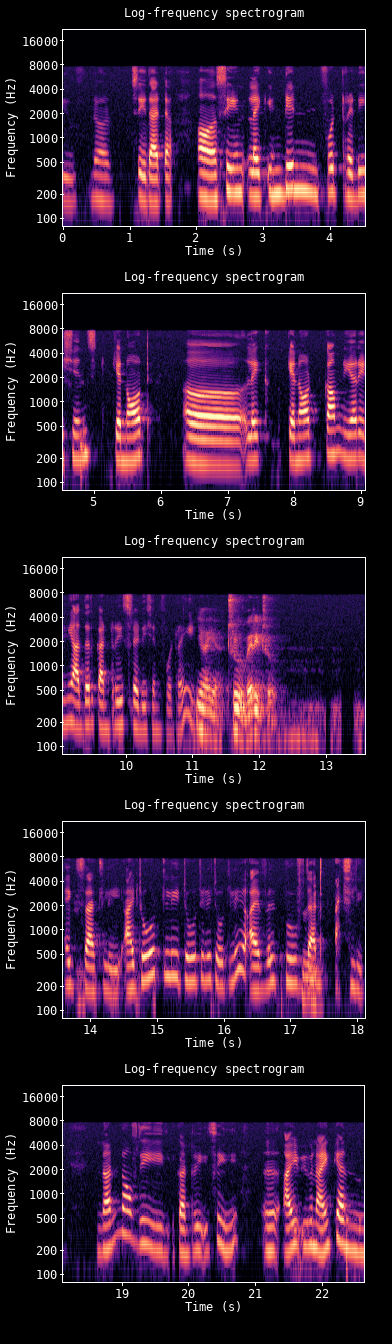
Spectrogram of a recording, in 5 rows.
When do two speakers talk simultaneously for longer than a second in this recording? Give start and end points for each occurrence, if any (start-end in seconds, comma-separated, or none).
none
